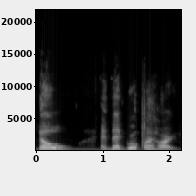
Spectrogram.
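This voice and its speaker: A woman with a deep, raspy voice talking in a relaxed, chatty way as a guest in a casual conversation. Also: slow pace. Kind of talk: casual chat.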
